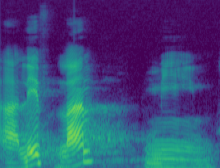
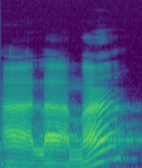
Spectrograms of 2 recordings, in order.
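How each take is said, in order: First: Each letter is said by its full name. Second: The letters are run together as one short word. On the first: The speaker calls it right. "tetapi dibaca alif lam mim sesuai dengan kaidah tajwidnya" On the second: The speaker calls it wrong. "tidak dibaca alama"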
